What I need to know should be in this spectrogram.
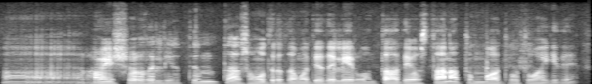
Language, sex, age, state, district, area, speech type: Kannada, male, 60+, Karnataka, Shimoga, rural, spontaneous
